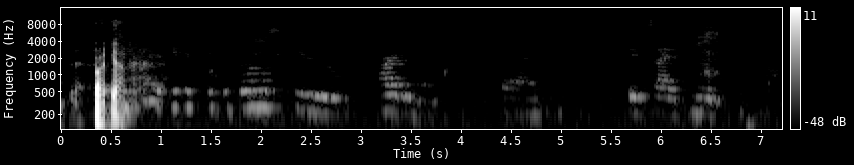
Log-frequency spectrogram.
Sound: woman in sleeveless top speaks faintly

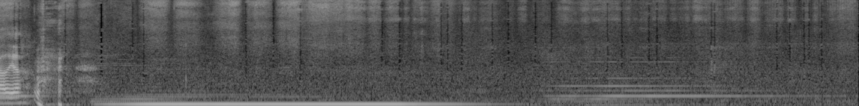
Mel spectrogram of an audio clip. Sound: laughs

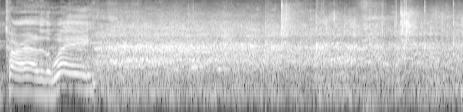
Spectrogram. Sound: crowd laughs

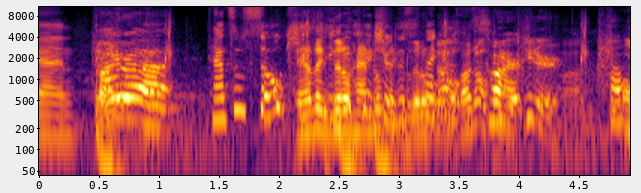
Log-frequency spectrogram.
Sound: all chattering

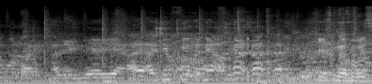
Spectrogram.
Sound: nervous laughs

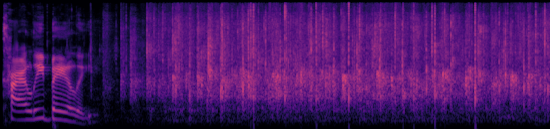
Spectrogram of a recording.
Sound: audience applauds

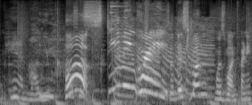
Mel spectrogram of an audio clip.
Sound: air horn honks

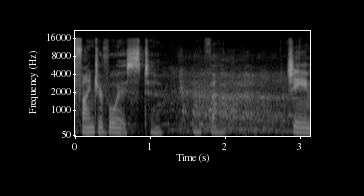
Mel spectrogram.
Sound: laughter

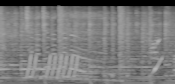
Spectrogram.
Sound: heart beating

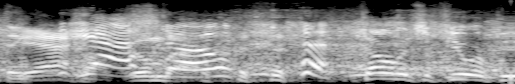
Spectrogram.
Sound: group laughing

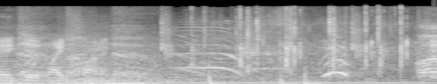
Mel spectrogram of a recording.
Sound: applause

